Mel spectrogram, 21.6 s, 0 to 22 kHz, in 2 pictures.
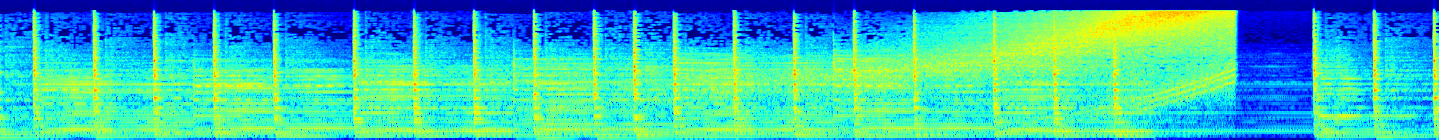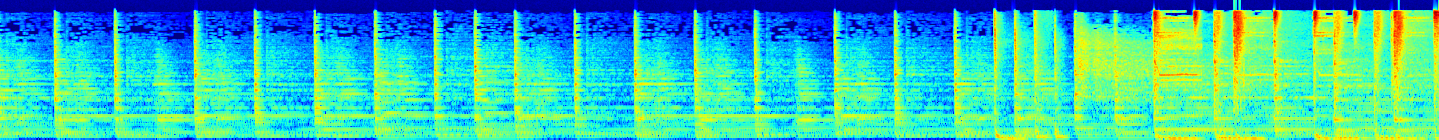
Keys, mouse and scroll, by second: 4.1-6.8 scroll down 1, 6.8 scroll down 1, 7.4 alt+click, 9.8-10.7 [, 10.9 [, 11.1 [, 14.2 double click.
